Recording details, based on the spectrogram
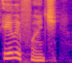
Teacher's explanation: uma paroxítona com vogal nasal formada por an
